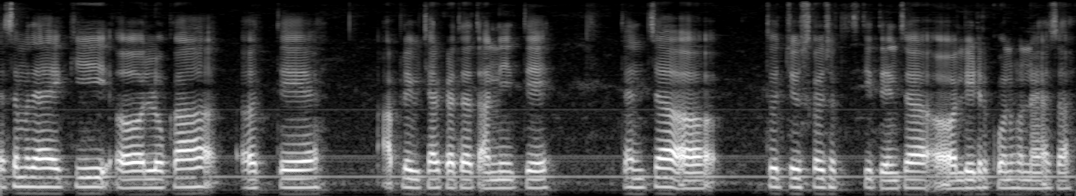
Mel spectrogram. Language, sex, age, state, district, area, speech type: Marathi, male, 30-45, Maharashtra, Thane, urban, spontaneous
